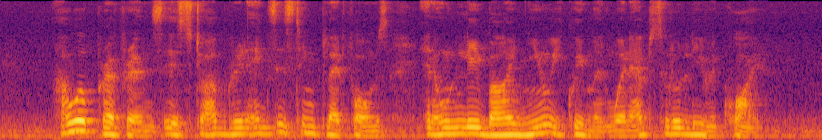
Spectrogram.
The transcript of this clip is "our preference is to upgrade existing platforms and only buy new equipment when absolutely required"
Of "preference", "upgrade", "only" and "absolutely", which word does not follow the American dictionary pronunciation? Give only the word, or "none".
none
